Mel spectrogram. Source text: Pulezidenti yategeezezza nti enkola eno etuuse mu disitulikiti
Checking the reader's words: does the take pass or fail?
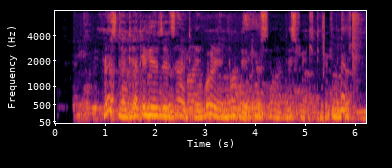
fail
